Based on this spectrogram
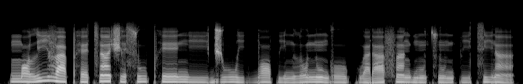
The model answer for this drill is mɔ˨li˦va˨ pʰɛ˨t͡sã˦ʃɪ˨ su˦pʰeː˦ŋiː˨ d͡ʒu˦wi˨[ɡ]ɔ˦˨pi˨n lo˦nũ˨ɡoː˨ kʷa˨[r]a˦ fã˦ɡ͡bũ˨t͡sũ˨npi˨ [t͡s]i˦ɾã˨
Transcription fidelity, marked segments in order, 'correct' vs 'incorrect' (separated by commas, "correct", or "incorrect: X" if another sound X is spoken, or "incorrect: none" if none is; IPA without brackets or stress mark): incorrect: ɡ͡b, incorrect: ɾ, correct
